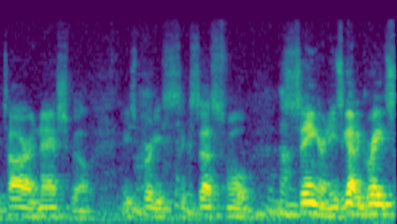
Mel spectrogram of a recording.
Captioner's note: audience chatter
